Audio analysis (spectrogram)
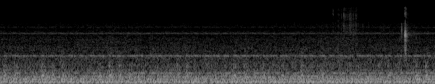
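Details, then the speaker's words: GE top-load washer, very heavy load of jeans and towels, final spin: steady low drum rush with faint constant whine, no thumping or banging, clothes spun with no excess water; normal final spin. "still sounds real good real smooth is a very heavy load"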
